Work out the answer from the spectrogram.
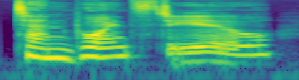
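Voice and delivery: put-on teasing teen girl. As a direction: savour the gloating. Rosie teasing.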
